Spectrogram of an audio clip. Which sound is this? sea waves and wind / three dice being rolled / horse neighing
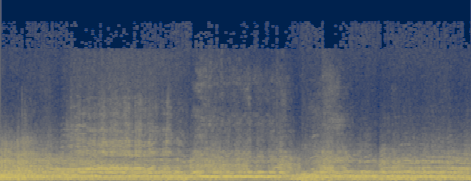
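horse neighing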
